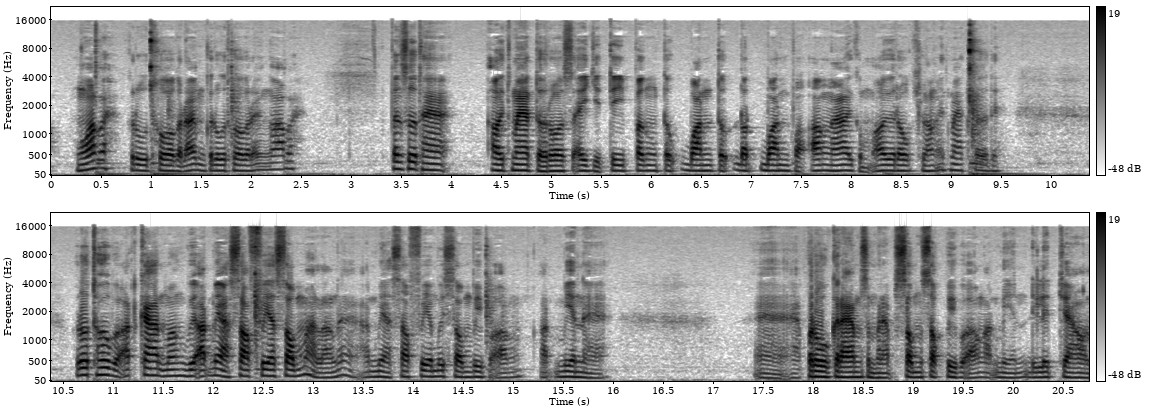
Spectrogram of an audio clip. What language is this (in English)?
Vietnamese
